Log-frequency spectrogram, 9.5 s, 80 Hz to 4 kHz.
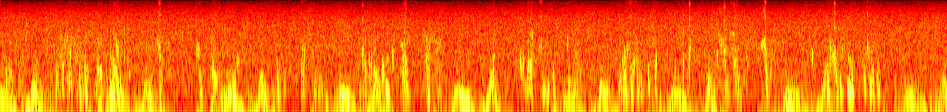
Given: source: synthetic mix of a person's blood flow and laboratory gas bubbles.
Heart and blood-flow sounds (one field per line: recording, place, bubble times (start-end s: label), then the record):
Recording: Doppler ultrasound of blood flow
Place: precordium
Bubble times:
0.00-0.22 s: bubbles
0.53-1.33 s: bubbles
1.55-1.66 s: bubbles
1.95-2.04 s: bubbles
2.07-2.40 s: bubbles
2.58-2.67 s: bubbles
2.73-2.88 s: bubbles
2.97-3.27 s: bubbles
3.56-4.44 s: bubbles
4.90-4.97 s: bubbles
5.16-5.58 s: bubbles
5.63-5.83 s: bubbles
6.14-7.02 s: bubbles
7.11-7.50 s: bubbles
7.57-7.75 s: bubbles
8.08-8.16 s: bubbles
8.23-8.58 s: bubbles
8.61-8.82 s: bubbles
9.45-9.47 s: bubbles
From the record:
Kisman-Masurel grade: 343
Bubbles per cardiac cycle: rolling drumbeat, 9 or more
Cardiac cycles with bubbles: 100%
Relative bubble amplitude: loud (0.450 to 0.775)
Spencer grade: 3 (all of the cardiac periods contain showers or single bubble signals, but not dominating or overriding the cardiac motion signals)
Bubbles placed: only in the low amplitude regions of the cardiac cycle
